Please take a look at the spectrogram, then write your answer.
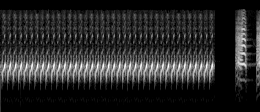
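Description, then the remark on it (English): A loud, rapid electronic-sounding pulse repeats evenly, about a dozen beeps per second, in a car alarm pattern. It stops abruptly, and after a short silence a different, harsher two-part burst follows. “And then it dawned on me that the pattern of the bird song was exactly like one of the parts of that car alarm sound that I hear all the time in New York City.”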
